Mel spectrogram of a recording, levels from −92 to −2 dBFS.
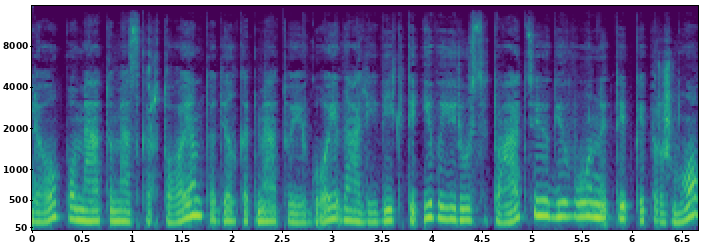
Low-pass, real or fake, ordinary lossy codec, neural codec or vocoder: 14.4 kHz; real; AAC, 48 kbps; none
